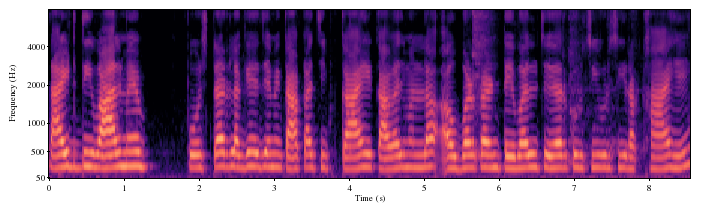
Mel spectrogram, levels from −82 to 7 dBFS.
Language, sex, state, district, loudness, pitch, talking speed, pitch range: Chhattisgarhi, female, Chhattisgarh, Jashpur, -17 LUFS, 225 Hz, 160 wpm, 215-235 Hz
